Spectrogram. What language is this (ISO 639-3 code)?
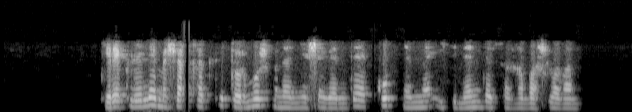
bak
